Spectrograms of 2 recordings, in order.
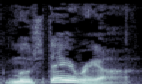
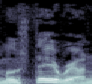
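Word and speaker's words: musterion (μυστήριον): And specifically, a certain portion of the God-breathed scriptures, and that is called in the Greek musterion. M-U-S-T, long E-R-I-O-N, musterion. Now it's transliterated mystery.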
